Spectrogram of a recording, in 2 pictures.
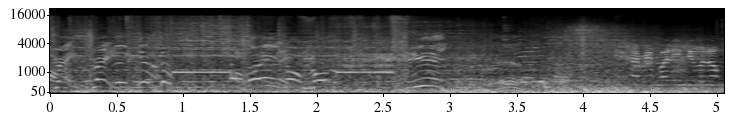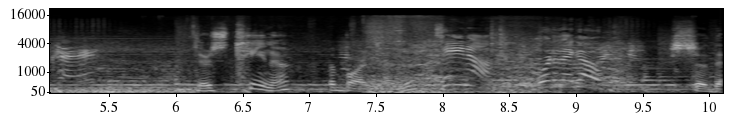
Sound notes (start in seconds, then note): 0.6 beeping; 1.2 shouting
